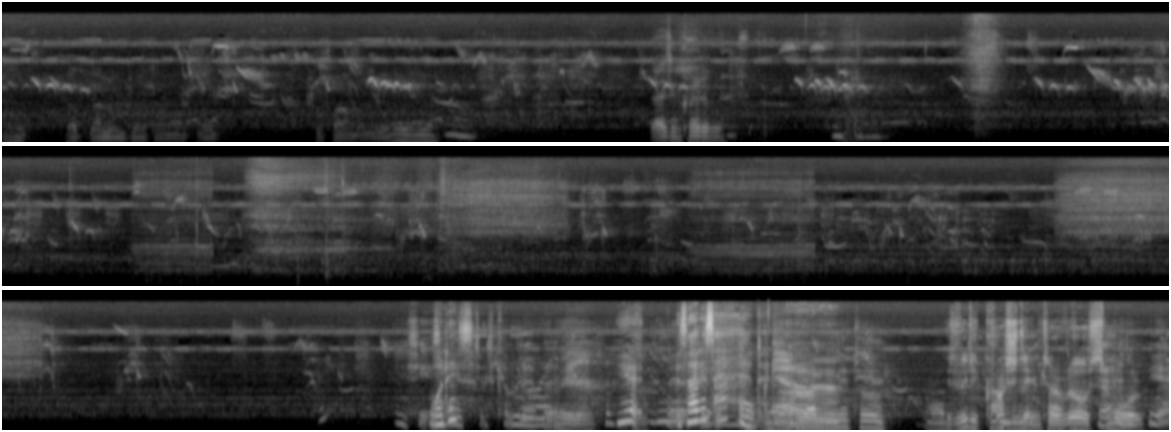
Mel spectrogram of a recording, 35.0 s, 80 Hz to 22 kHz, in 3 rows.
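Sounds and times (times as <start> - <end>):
bird chirps: 0.0 - 8.9, 9.5 - 29.5
insects droning: 0.0 - 35.0
hiss: 9.6 - 10.1, 16.0 - 17.4, 22.2 - 23.8.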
